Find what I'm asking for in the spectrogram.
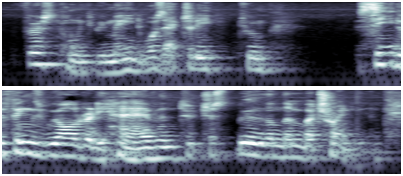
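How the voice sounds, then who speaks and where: At a moderate pace, a man speaks in a dark, mellow tone with vocal fry and ordinary pitch variation. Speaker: voice coach. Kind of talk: tutorial talk to camera. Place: home room. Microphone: phone near.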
